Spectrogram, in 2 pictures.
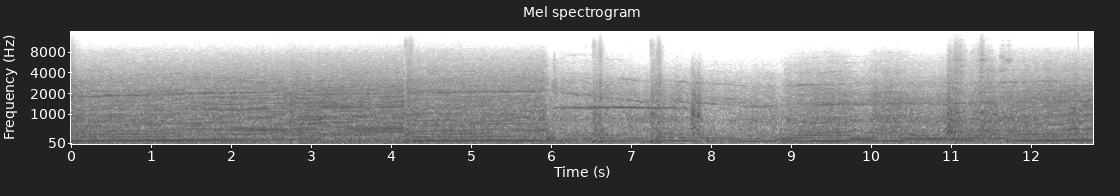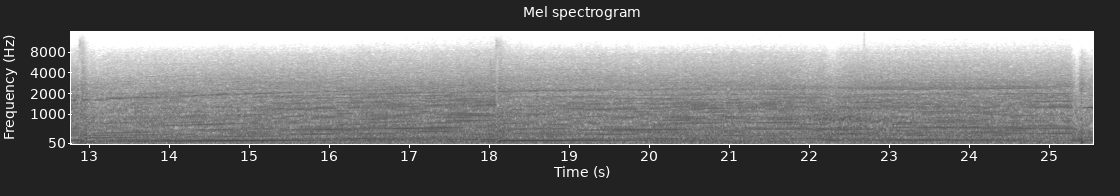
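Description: A GT4 race car in iRacing's Falken Tyre Sports Car Challenge at the Nürburgring: a loud, steady engine drone with shifting pitch as it revs and changes gear, heard alone without talk.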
